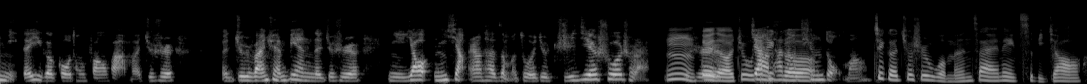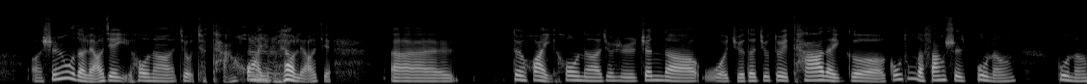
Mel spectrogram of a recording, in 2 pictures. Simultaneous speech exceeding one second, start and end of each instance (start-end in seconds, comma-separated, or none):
6.7-8.2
